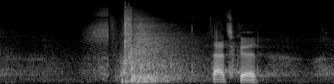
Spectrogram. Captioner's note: golf club hits ball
